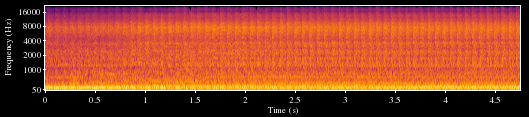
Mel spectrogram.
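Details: 1986 Ford bullnose pickup, 302 V8, two-wheel drive, automatic, long-stored: a heavy, steady knock of about three hits a second hammers over the idle. It sounds deep and internal, but the owner judges it not a rod knock; cause unknown.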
